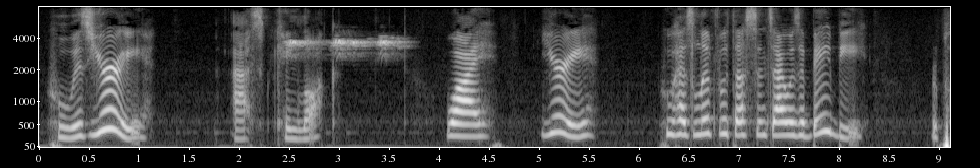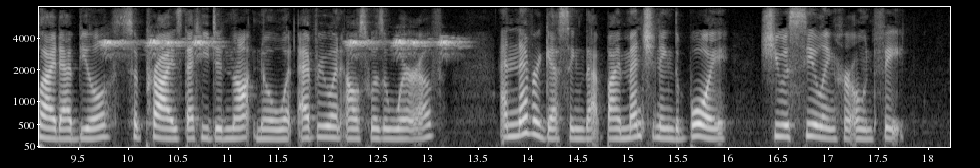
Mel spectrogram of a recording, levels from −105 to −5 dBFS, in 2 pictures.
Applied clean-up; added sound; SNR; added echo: none; Bird vocalization, bird call, bird song; 5 dB; none.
